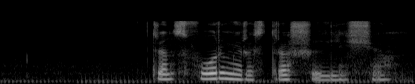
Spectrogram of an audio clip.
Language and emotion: Russian, sad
